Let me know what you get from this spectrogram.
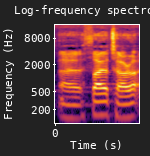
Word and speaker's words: Thyatira: But Thyatira, I think, is kind of where you should be going with that one.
